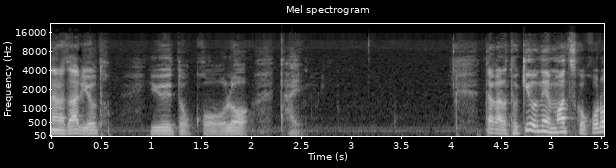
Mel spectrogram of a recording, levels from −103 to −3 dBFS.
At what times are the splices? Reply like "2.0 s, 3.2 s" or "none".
2.2 s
